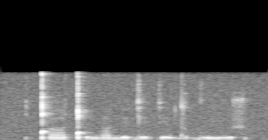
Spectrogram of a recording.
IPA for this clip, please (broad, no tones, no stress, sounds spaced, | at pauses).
ǃʰ a ǃʰ ʊ ŋ a ŋ e ɡ e k e w d ʊ ɡ u j u ʃ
